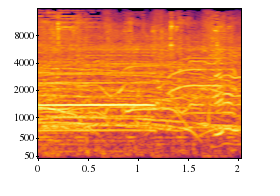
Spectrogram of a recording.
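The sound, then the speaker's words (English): A crowd cheers and applauds at a riding ring for women performing on horseback in matching pink dresses, a dense, continuous wash of noise that stays loud and steady throughout. “Let's give a warm round of applause to Valentina and Las Caballeras!”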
